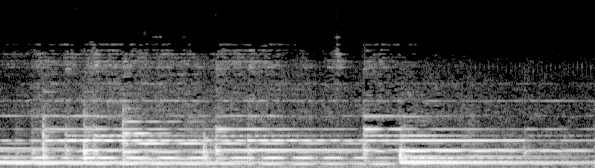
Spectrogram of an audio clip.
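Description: Hanging metal tubes struck with a mallet, ringing like tubular bells: about half a dozen strikes leave long, overlapping metallic tones. The loudest strike comes about three seconds in, and the ringing fades near the end.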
